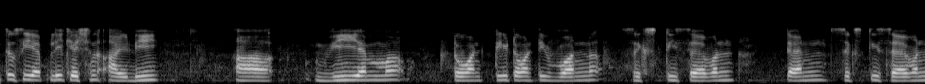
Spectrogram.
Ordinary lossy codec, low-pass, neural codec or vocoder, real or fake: none; 5.4 kHz; codec, 24 kHz, 6 kbps, HILCodec; fake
